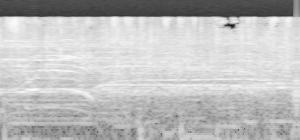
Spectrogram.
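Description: A large crowd cheers and applauds steadily after the first fight of the evening, a dense wash of clapping with whoops and shouts rising above it, loud and sustained for the whole moment.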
